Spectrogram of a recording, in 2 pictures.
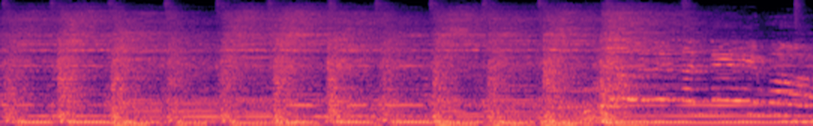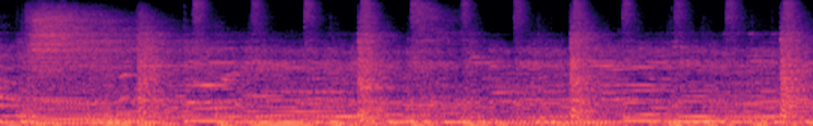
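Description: Live rock band playing: electric guitars and a drum kit keeping a steady beat. About four seconds in the beat drops out briefly under a run of falling notes, then comes back in.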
